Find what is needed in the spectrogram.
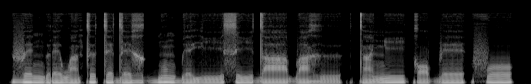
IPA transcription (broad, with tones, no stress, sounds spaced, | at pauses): v e˦ ŋ ɨ˨ ɾ e˧ w ã˨ t ɨ˦ t e˧ d e˨˦ ɣ ə˧ ɡ͡b ũ˦ ɡ͡b e˨ j iː˨ s iː˦ d aː˧ b a˧ ɣ ɨ˨ | t ã˨ ɲ iː˦ k ɔ˨ b e˧ | f o˦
